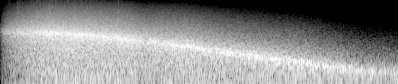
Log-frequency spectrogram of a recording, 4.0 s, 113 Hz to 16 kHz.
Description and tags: marion herrbach06
description de base: bruit généré sur Audacity. fondu en ouverture et fermeture. Phaser
typologie: continu complexe
morphologie:
-masse: son seul complexe
-timbre harmonique: pas d'harmonie, soufflement
-grain: rugueux, comme un bruit de bouche, gros grain.
-allure: régulier
- dynamique: attaque douce et graduelle
-profil mélodique: glissante comme le vent.
Audacity, bruit, gnr, sur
